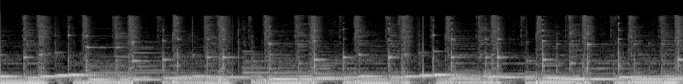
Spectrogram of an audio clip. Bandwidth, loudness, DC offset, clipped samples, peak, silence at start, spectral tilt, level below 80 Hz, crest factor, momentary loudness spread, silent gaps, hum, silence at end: 11 kHz; -18 LUFS; under 0.1%; under 0.1%; -4 dBFS; 0 s; -7.5 dB/octave; -22 dBFS; 12 dB; 4 LU; none; none; 0 s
